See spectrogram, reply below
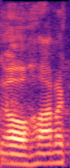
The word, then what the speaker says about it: Ohana: I saying Ohana correctly? – Yes.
